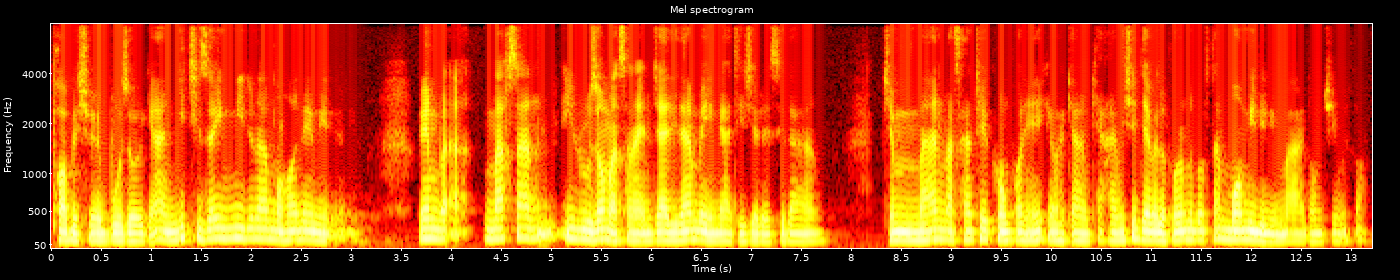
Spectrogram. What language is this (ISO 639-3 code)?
fas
